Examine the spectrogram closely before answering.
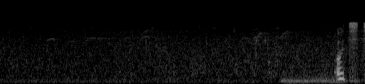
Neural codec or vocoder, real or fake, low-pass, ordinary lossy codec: none; real; 7.2 kHz; none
